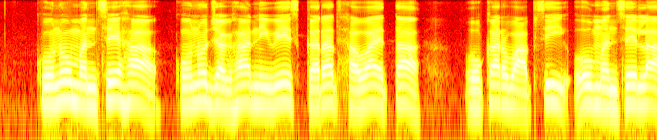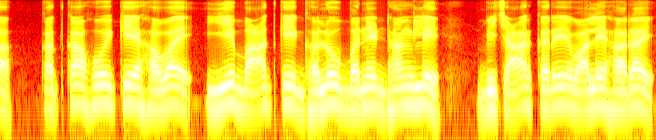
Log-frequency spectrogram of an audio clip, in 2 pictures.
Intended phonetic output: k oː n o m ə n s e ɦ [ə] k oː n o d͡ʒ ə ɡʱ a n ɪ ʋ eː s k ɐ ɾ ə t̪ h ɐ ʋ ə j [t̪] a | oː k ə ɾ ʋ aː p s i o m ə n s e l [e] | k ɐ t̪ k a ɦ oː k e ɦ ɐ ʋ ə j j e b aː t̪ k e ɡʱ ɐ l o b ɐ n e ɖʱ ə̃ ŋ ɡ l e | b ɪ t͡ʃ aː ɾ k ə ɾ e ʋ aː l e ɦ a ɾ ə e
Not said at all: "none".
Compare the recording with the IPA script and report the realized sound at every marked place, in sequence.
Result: a, t̪, a

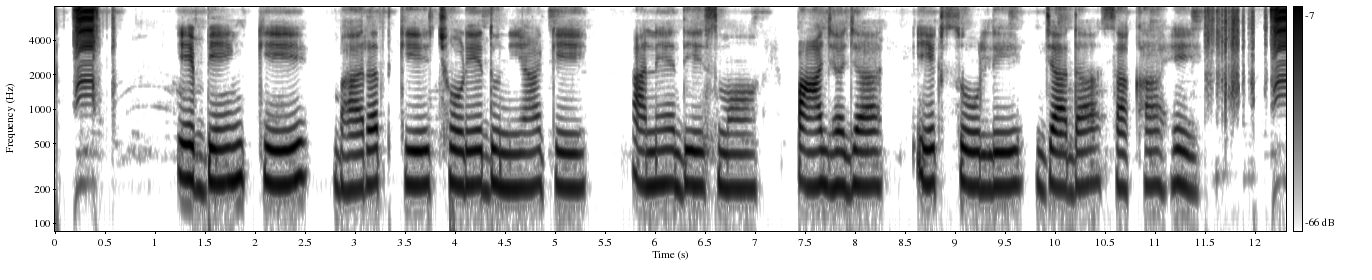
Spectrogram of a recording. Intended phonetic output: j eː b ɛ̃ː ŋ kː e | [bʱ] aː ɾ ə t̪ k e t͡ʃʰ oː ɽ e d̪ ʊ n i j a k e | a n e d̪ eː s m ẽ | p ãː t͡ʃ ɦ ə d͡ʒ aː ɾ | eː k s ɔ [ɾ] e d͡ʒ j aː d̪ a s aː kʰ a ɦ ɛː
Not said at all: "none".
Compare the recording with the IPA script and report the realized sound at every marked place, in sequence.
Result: bʱ, l

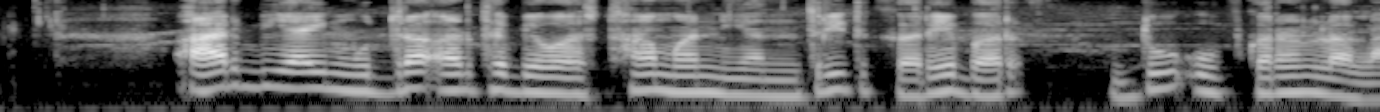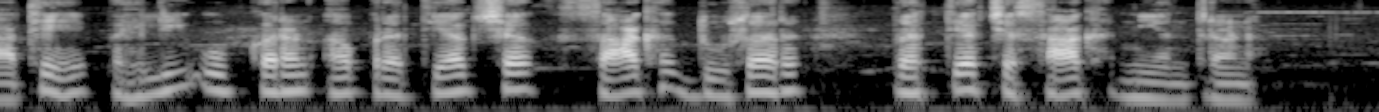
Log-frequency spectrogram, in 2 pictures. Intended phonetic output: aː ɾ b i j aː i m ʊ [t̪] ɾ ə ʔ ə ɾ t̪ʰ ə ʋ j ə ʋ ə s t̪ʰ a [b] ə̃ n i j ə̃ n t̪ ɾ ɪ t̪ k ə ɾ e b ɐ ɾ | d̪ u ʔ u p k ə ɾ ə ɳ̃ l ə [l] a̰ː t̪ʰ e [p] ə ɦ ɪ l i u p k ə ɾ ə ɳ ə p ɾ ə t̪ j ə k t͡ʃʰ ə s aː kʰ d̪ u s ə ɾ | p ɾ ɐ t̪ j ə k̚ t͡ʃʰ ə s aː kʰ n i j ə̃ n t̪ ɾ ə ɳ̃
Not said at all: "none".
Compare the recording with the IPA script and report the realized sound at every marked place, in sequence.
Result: d̪, m, l, p

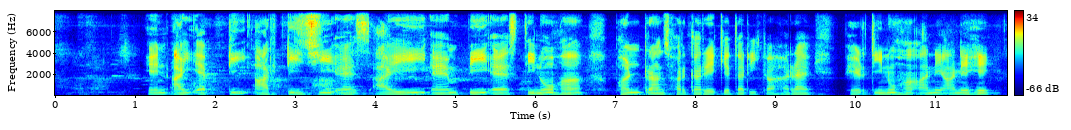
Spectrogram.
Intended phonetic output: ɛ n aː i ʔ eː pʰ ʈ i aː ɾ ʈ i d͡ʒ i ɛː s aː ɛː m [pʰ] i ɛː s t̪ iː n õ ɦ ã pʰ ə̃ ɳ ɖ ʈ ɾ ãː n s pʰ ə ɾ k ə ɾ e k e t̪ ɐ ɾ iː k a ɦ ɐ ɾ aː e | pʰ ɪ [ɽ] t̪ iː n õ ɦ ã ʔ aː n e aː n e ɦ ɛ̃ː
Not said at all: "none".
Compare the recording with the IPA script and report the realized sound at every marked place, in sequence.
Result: p, ɾ

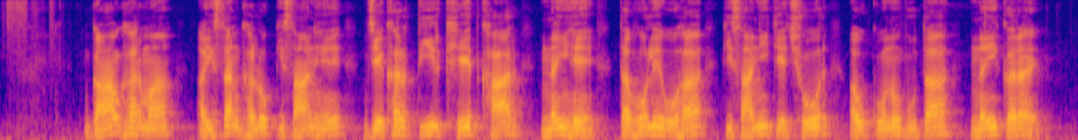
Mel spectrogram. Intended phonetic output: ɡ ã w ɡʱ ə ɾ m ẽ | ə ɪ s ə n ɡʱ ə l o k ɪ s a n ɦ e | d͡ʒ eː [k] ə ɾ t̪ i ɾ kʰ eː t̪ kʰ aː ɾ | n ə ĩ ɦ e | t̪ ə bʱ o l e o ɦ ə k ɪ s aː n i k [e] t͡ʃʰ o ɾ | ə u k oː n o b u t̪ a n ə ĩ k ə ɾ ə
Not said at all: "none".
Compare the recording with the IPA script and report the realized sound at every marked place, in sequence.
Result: kʰ, e

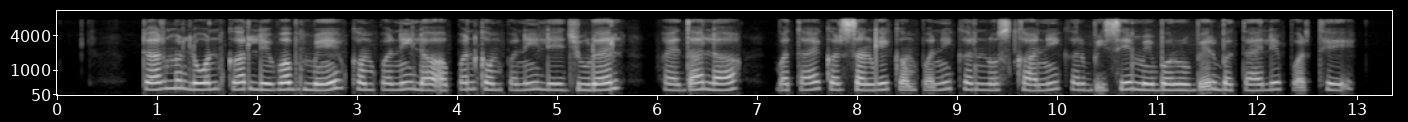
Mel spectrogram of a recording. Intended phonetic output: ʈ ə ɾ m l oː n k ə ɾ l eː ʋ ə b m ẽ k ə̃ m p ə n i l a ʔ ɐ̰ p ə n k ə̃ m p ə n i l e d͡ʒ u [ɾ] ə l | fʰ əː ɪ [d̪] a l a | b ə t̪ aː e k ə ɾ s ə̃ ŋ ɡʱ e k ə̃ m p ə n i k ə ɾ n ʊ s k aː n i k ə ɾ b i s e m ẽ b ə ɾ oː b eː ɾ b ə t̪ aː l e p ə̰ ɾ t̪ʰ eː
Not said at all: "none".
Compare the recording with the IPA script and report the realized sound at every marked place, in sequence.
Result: ɽ, d̪

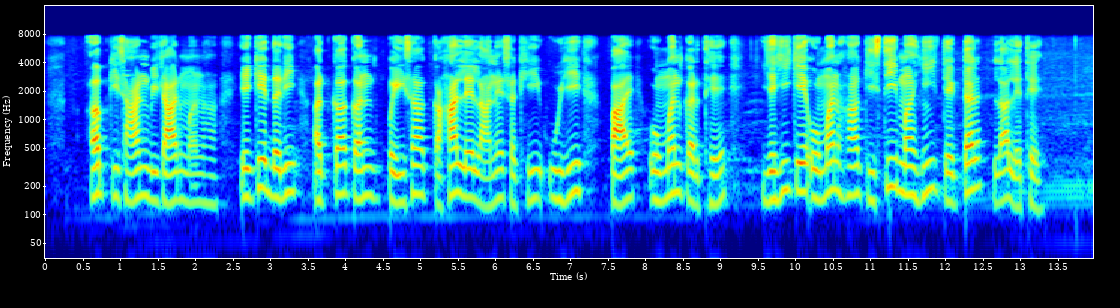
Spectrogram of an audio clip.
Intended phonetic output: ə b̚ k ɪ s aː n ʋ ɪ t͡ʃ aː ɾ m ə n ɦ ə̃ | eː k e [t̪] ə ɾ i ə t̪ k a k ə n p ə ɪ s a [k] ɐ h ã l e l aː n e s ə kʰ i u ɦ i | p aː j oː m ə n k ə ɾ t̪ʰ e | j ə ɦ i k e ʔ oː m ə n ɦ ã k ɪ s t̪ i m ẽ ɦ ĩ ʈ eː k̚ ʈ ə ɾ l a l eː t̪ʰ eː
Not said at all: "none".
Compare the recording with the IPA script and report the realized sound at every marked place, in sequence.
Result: d̪, k

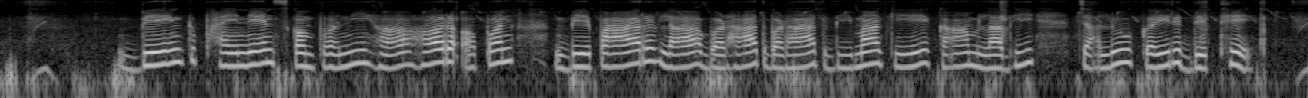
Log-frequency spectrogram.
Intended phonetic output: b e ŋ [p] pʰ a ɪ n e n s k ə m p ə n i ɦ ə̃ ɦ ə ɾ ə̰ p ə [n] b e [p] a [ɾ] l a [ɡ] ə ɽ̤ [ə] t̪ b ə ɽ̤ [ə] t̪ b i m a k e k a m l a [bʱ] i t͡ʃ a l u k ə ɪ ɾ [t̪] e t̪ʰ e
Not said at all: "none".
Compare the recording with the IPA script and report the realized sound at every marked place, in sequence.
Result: k, n, p, ɾ, b, a, a, bʱ, d̪

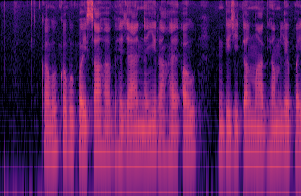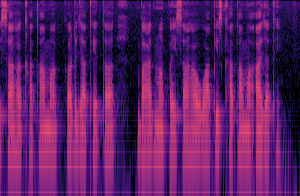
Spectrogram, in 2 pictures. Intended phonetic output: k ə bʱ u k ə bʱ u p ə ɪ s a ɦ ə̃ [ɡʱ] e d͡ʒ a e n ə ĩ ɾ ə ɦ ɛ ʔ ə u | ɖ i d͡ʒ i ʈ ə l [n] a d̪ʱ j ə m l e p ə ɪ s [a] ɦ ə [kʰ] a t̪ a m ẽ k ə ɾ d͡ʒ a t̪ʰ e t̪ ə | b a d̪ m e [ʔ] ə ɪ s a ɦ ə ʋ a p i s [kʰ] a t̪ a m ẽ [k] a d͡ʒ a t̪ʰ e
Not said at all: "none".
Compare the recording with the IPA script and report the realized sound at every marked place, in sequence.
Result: bʱ, m, a, kʰ, p, kʰ, ʔ

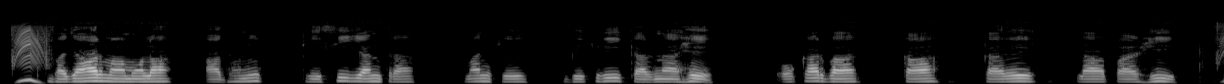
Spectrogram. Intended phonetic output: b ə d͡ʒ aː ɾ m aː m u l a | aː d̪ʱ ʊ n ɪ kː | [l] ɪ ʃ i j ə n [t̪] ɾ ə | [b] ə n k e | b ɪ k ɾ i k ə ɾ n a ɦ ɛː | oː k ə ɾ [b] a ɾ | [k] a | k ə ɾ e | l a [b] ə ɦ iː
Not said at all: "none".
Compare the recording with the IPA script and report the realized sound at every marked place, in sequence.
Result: ɾ, t̪, m, b, k, p

